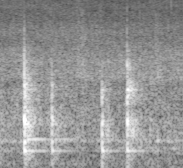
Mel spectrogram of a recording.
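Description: Beef and broccoli in a stir-fry pan give a soft, low sizzle, broken by four light, sharp clacks as the food is stirred.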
